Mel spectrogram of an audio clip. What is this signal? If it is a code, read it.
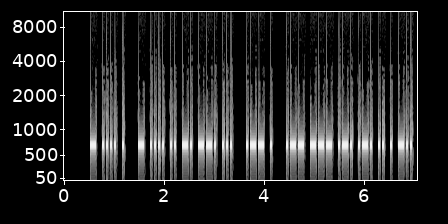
Morse code, heard as a keyed tone, about 30 wpm, 700 Hz. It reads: THE THINGS WE WORRIED
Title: A Sound Of Thunder 30wpm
